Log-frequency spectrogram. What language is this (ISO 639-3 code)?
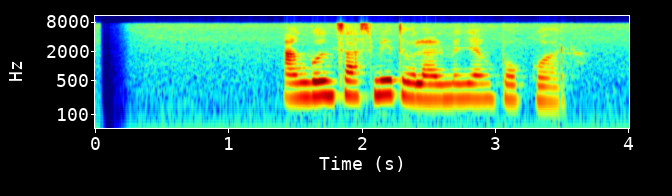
jav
